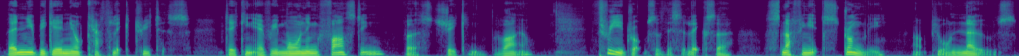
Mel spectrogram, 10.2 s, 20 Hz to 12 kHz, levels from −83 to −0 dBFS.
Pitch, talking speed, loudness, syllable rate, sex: 105 Hz, 145 wpm, -21 LUFS, 4.5 syllables/s, male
